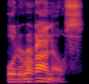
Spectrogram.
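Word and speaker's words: Ouranos: That's the Greek origin of Uranus or the Greek equivalent of Uranus Orderanos, which would be spelled O U R A N O S oranos.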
